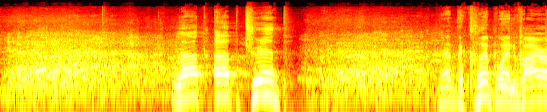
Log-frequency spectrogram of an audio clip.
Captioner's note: laughter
